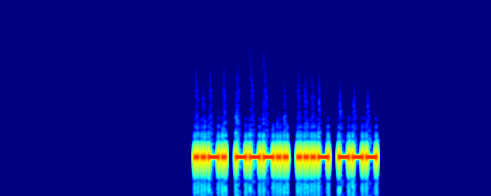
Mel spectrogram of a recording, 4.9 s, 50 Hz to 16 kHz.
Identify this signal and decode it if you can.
Morse code, heard as a keyed tone, about 34 wpm, 700 Hz. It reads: F8VO
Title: DXCC-100 Call Signs - 4 Characters - Repeated 3x - 35wpm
